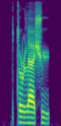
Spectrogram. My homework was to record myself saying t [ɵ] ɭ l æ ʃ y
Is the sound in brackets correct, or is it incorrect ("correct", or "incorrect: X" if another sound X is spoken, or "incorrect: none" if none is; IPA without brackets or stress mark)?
incorrect: o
